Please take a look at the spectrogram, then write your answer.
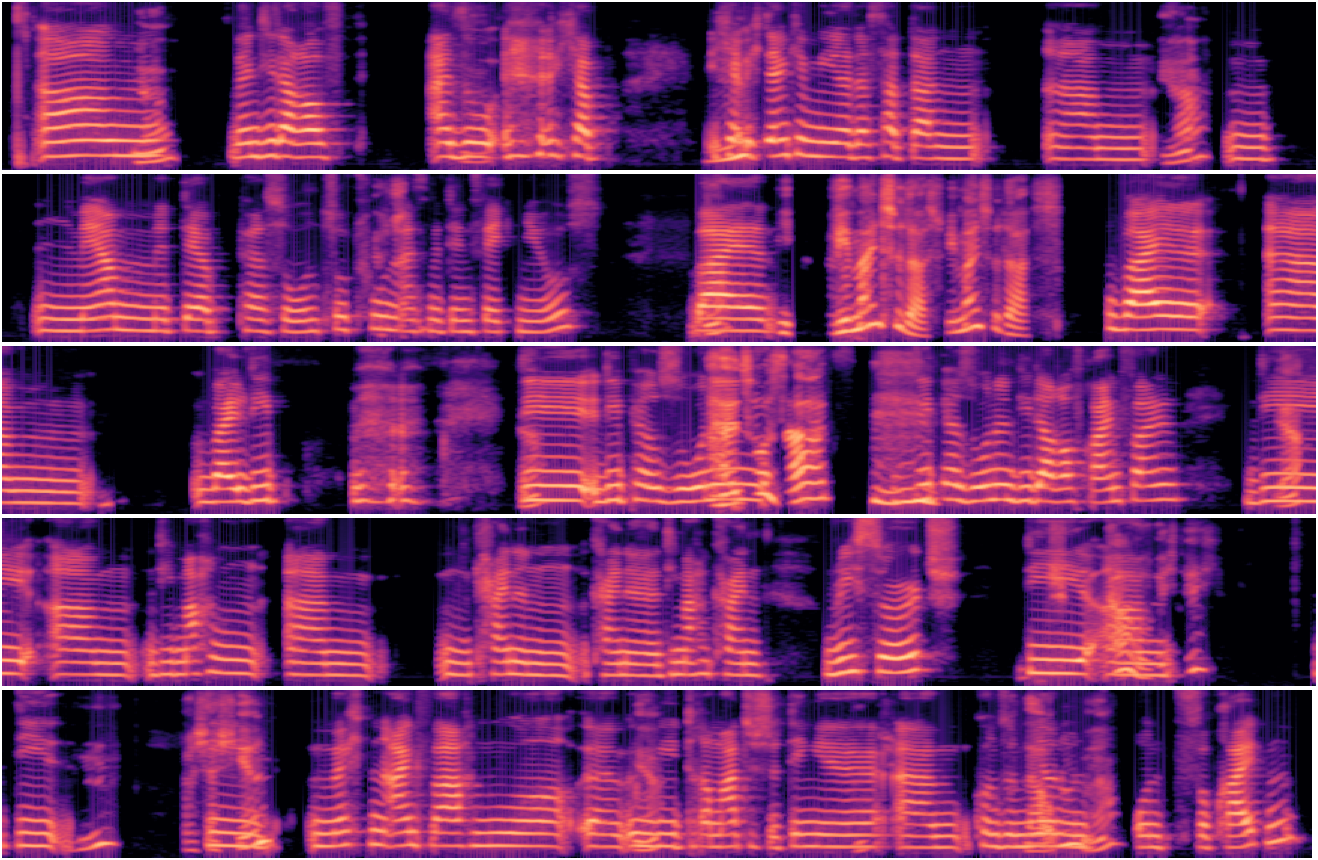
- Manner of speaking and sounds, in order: static; distorted speech; chuckle; laughing while speaking: "ich"; other background noise; chuckle; laughing while speaking: "Also"; put-on voice: "sag's"; chuckle; in English: "Research"; unintelligible speech
- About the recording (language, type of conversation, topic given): German, unstructured, Wie gehst du mit Fake News in den Medien um?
